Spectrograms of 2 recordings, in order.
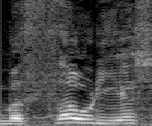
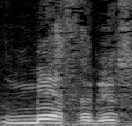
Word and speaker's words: Methodius: cyril not curl if you're rushing you might pronounce it as curl and methodius not methodist i've had so many people say methodist 1897 to 8 19 16.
